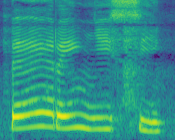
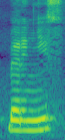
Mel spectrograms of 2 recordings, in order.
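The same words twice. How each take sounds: First: Slow, drawn-out "Berenice" in four beats; teacher sounding out be-re-ni-ce; syllable by syllable. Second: Said in the usual way. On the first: Shown as a demonstration. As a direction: stretch each syllable of "Berenice".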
